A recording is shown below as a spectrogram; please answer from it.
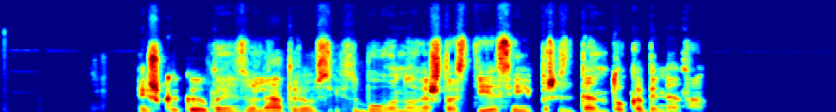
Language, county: Lithuanian, Vilnius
